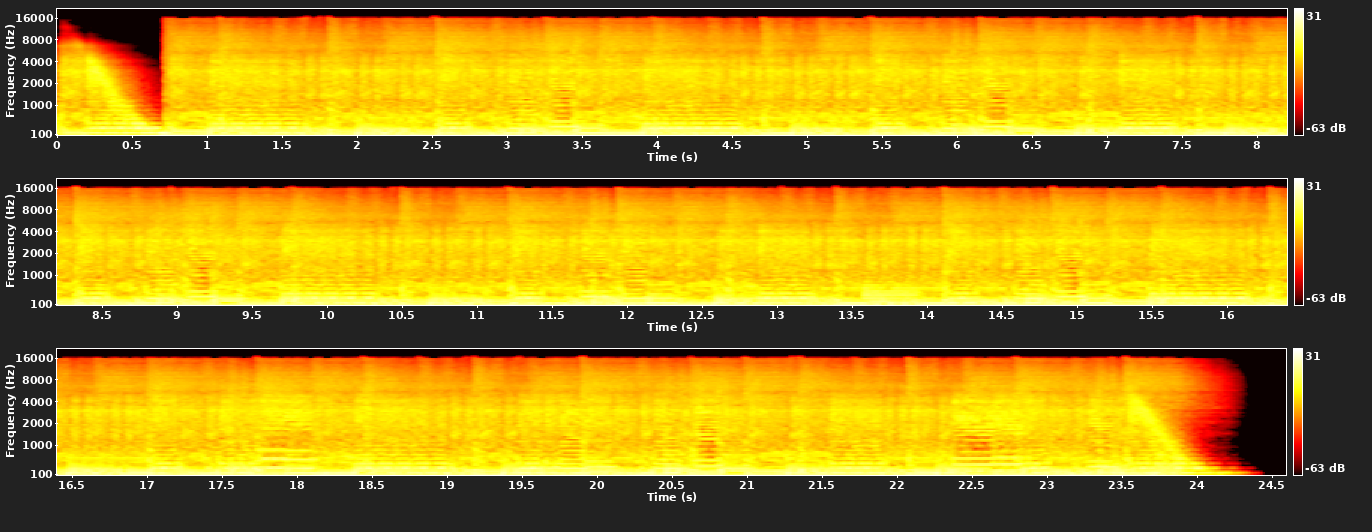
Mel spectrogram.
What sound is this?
The attack is sudden and relentless!
Robo spiders have no defense mode.
You can do whatever you want with this snippet.
Although I'm always interested in hearing new projects using this sample!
